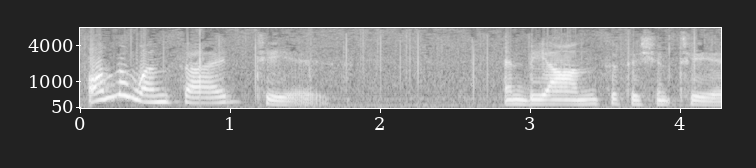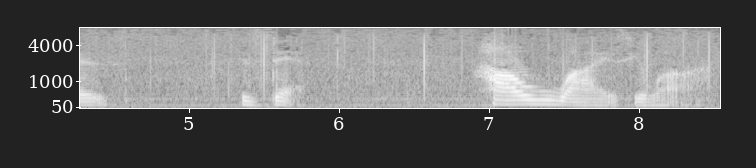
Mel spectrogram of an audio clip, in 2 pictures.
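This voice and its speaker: Haunting, imperious specter bride in cavernous reverb. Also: female voice, low-pitched, animated, extremely slow, vocal fry, long pauses, heavily acted. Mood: cruel taunting. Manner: imperious, taunting, theatrical. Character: vengeful, possessive, haughty female specter bride. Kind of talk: old-time radio horror drama acting. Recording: muffled, noisy old radio recording, long reverb.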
